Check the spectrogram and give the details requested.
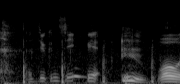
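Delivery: sudden voice crack mid-word. YouTuber explaining animations in a video; voice cracking. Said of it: "that was a bad voice crack".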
